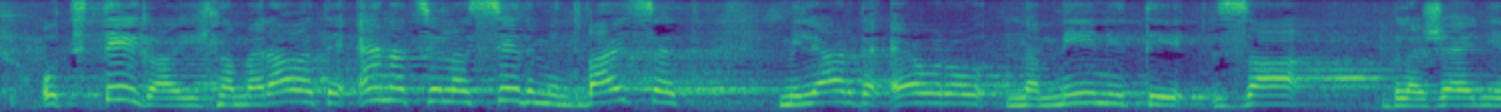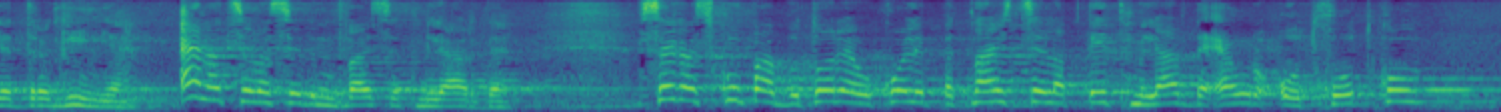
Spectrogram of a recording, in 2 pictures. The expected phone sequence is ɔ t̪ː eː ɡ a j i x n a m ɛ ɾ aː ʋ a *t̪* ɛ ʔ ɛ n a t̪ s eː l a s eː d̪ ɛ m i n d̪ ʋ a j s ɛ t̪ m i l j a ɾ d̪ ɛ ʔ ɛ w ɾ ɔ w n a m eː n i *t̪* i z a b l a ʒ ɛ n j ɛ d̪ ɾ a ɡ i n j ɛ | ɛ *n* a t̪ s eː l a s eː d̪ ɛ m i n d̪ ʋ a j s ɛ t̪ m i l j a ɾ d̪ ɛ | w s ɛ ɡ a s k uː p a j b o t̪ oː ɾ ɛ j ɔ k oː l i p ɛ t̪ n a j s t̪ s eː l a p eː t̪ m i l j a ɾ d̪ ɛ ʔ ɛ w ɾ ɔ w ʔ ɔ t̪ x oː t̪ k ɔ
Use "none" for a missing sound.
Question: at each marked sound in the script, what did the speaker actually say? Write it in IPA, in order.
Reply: t̪, t̪, n

